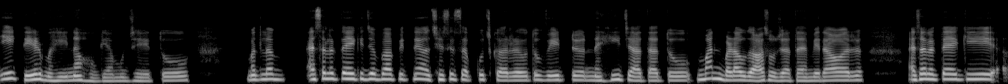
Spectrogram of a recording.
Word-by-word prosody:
1 260 +2 +1
डेढ़ 220 +4 +5
महीना 180 +2 0
हो 160 - -5
गया 160 +1 -6
मुझे, 165 0 -6
तो 180 +2 -3 0.6
मतलब 225 +1 +1 0.3
ऐसा 235 +3 +4
लगता 260 0 +3
है 255 - +7
कि 250 0 -1
जब 245 0 +2
आप 240 -1 +1
इतने 240 +2 -3
अच्छे 225 -1 +1
से 240 - -1
सब 215 -3 -2
कुछ 220 -1 -3
कर 190 -2 -1
रहे 190 0 +1
हो, 190 - 0
तो 210 +3 -3
वेट 205 0 -1
नहीं 190 +3 -1
जाता, 180 -3 0
तो 185 +2 -4
मन 260 +3 +3
बड़ा 200 -2 +3
उदास 185 -1 +2
हो 190 - 0
जाता 175 0 -2
है 175 - -1
मेरा 180 +1 0
और 195 +1 0 0.5
ऐसा 240 +3 +5
लगता 240 0 +2
है 240 -1 +4
कि 240 0 +3
200 Hz, 230 wpm, -24 LUFS, 180-235 Hz, 0.6 s, है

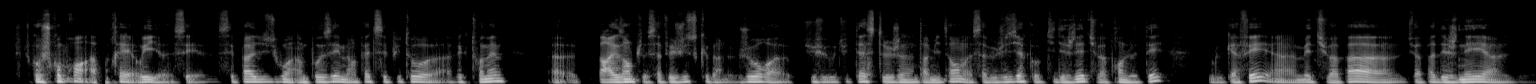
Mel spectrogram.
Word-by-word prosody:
Je - - -26
co 130 - +4
je 110 - +2
comprends 135 +1 +3
après 110 +4 -1
oui, 115 -3 +3
heu, 105 - -5
c'est, 95 0 -6
heu, 105 +2 -17
c'est 115 0 -9
pas 125 +1 +4
du 120 0 +1
tout 115 0 -1
im 110 - -1
imposé, 110 +4 +1
mais 110 -2 +2
en 110 - -2
fait 120 +2 -2
c'est 115 - -4
plutôt, 115 +1 0
heu, 110 - -5
avec 105 0 -8
toi-même, 135 +6 +3 0.5
heu, - - -9 0.2
par 110 -1 +3
exemple, 120 +1 +5
heu, - - -5
ça 105 +3 -4
fait 105 +1 0
juste 120 +5 -1
que, 115 - -7
ben, 110 0 -6
le 100 -2 -13
jour, 115 -1 +2
heu, 110 0 -6
où 105 - -15
tu - - -9
veux 110 +1 -4
où 110 - -4
tu 110 - -15
testes 120 0 -2
le 105 - +1
jeûne 110 -1 0
intermittent, 105 0 -2
bah 130 -4 +1
ça 100 - -6
veut 100 +1 -3
juste 110 +2 -1
dire 130 0 +3
qu'au 105 - -6
petit 105 +2 -12
déjeuner, 105 +5 +3
tu 115 - -13
vas 105 - -3
prendre 105 +1 0
le 100 0 -2
thé 150 - -1 0.4
ou - - -10
le 100 - -10
café, 140 - +2
hem, 110 -5 -4
mais 105 +1 0
tu 105 0 -9
vas 100 0 0
pas, 110 -2 +3
heu, 110 0 -9
tu 105 - -11
vas 100 - -4
pas 110 +3 -4
déjeuner, 110 +3 +4
heu, 105 -2 -3
de 100 +1 -19
110 Hz, 280 wpm, -24 LUFS, 105-120 Hz, 0.5 s, exemple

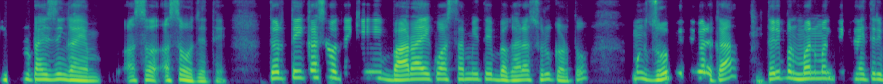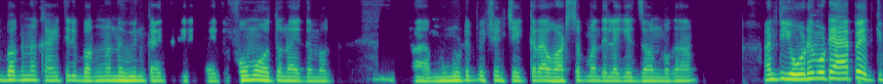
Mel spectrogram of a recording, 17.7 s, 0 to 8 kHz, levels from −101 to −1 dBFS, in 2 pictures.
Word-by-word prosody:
Hypnotising 180 0 0
आहे 150 -3 +5 0.4
असं, 145 +2 -2
असं 145 +4 +1
होते 120 -5 +2
ते, - - -11 0.5
तर 220 0 +3
ते 240 - +2
कसं 245 0 0
होत, 225 - +1 0.2
की 225 0 -6
12-1 185 +3 +4
वाजता 185 0 -1
मी 190 0 -2
ते 190 - -1
बघायला 155 +2 +1
सुरू 170 +3 -3
करतो. 145 - -4 0.5
मग 220 - -2
झोप 180 +6 +3
येते 460 +3 -6
बरं - - +1
का 185 +4 +3 0.4
तरी 200 +3 +2
पण 230 - +1
मन 205 +2 +3
म्हणते, 215 0 -4
की - - -61
काहीतरी 185 0 -2
बघणं, 160 0 +1
काहीतरी 145 +1 -4
बघणं, 145 +1 0
नवीन 140 0 +4
काहीतरी 135 -1 -7 0.2
फोमो 155 +2 +5
होतो 145 0 +1
नाही 135 -2 0
तर 130 - -3
मग. 125 -1 -4 0.9
हां, 130 -2 -1 0.2
नोटिफिकेशन 145 0 -1
चेक 140 -3 -3
करा. 140 0 0
WhatsAppमध्ये 140 +1 -2
लगेच 135 0 -2
जाऊन 130 -1 -1
बघा 130 +1 -3 0.8
आणि 180 +2 +2
ते 205 - +2
एवढे 190 +2 +7
मोठे 220 +1 +4
ॲप 210 +2 +4
आहेत, 205 -7 +6
की 175 - -5
160 Hz, 185 wpm, -22 LUFS, 140-190 Hz, 0.9 s, एवढे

